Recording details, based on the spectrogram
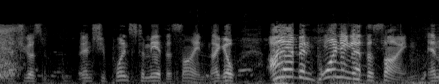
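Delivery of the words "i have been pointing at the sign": high, loud indignant retort; retold outburst at a useless coworker; exasperated yell. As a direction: yell it like you have lost all patience. Retelling her angry outburst at Betty.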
